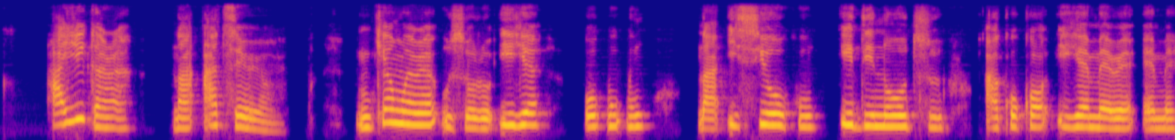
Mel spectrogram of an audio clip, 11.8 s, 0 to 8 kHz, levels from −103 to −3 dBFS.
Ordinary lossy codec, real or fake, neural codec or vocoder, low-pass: none; fake; codec, 16 kHz, 16 kbps, FunCodec, trained on LibriTTS, 50 frames a second; 7.2 kHz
